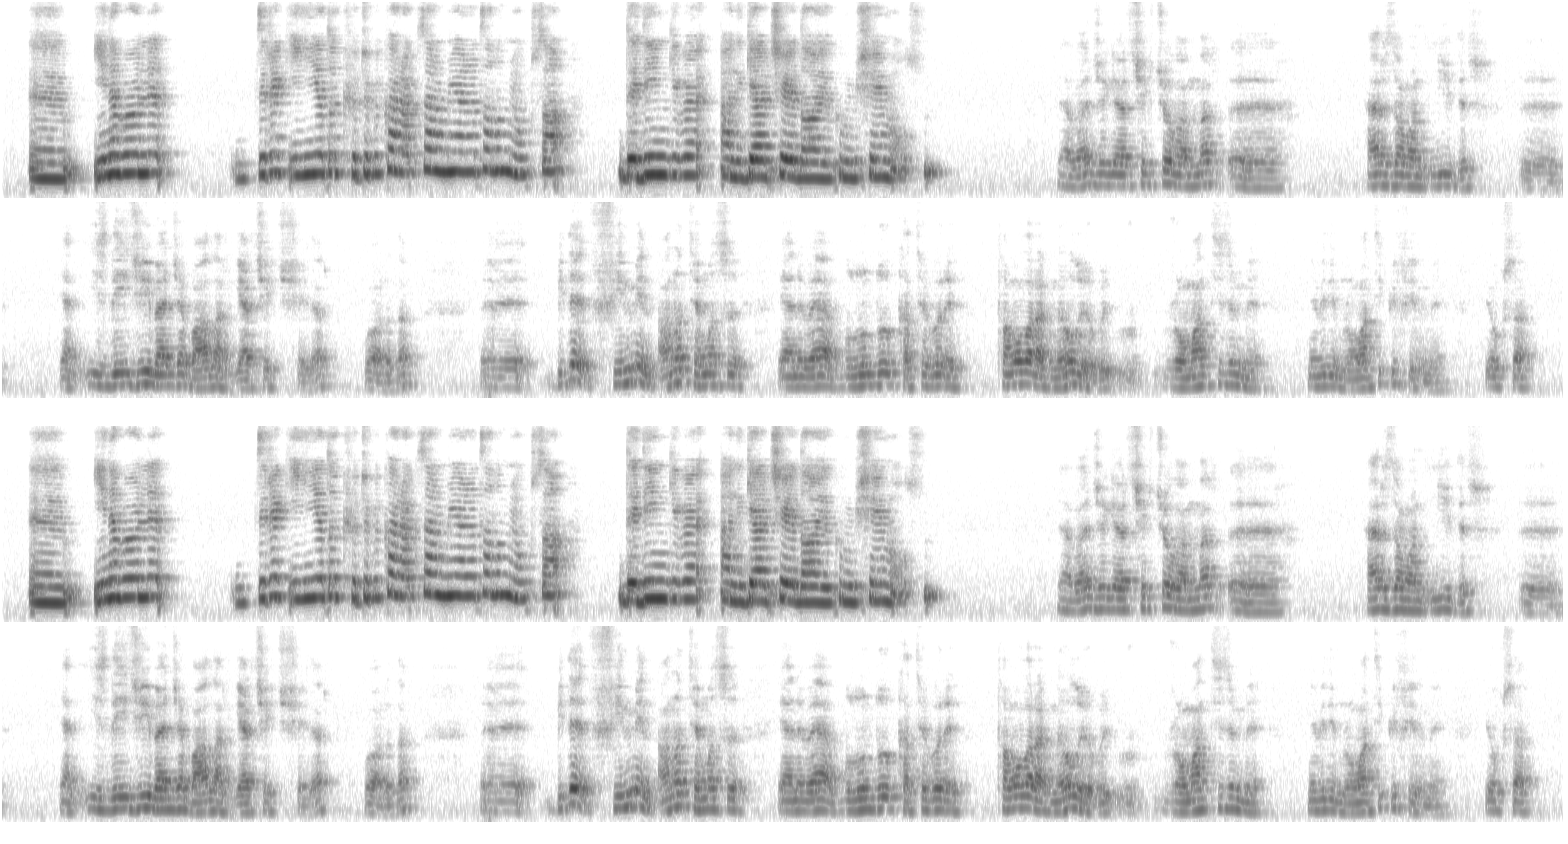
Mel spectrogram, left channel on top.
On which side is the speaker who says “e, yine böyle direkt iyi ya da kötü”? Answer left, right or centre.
Centre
